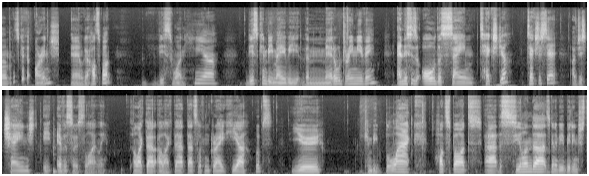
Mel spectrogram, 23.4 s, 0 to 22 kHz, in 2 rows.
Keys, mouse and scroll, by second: 1.5 click, 3.2 click, 4.8-6.3 drag, 6.7 middle click, 9.2 click, 13.3 click, 13.7 middle click, 13.9 middle click, 14.6 click, 15.9 click, 16.8 click, 17.2 click, 17.7 drag, 17.8 middle click, 20.3 middle click, 21.2 middle click, 21.5 click, 22.7 middle click.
